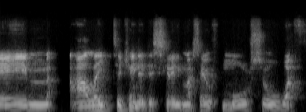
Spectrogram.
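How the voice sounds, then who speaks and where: A man with a Scottish accent. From Scotland, Hamilton near Glasgow. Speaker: fitness coach. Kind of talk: casual podcast interview.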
